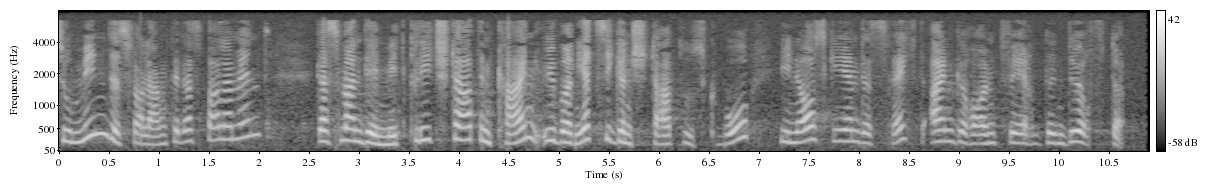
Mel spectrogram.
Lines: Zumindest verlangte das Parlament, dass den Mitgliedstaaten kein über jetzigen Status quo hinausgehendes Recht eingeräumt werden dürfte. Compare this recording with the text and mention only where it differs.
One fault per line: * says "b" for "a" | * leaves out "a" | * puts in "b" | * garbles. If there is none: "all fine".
all fine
